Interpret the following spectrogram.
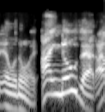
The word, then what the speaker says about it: Illinois: to remind us that the s is silent in illinois i know that i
